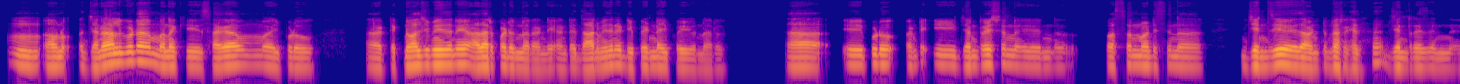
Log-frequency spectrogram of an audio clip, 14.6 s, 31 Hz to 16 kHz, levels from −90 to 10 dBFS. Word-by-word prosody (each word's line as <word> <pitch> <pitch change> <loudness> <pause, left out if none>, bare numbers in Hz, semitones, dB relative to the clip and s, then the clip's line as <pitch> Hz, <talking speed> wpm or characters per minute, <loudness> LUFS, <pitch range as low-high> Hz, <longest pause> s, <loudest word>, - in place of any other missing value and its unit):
హ్మ్. 125 -3 -1
అవును. 120 0 +2 0.3
జనాలు 140 +7 +7
గూడా 175 0 +6 0.2
మనకి 120 -1 0 0.2
సగం 125 +3 +4 0.3
ఇప్పుడు 115 +1 -5 0.7
ఆహ్, 110 -1 -2
టెక్నాలజీ 125 +4 +2
మీదనే 135 +1 +6
ఆధారపడి 120 0 +4
ఉన్నారండి. 105 -1 -5
అంటే 100 +1 -10
దాని 105 +1 +2
మీదనే 130 +2 0
డిపెండయిపోయి 110 -1 -3
ఉన్నారు. 100 0 -14 0.7
ఆహ్, 115 -1 +1 0.4
ఇప్పుడు 140 0 0 0.2
అంటే 120 - -10 0.2
ఈ - - -3 0.2
జనరేషన్ 135 +2 -2
యే - - -7
యందు 115 0 -13 0.4
ప్రస్తుతం 130 - -5
నడుస్తునా 120 0 -4 0.7
జన్‌జీ 125 +2 +3
ఏదో 120 -1 +5
అంటున్నారు 115 +1 -3
గదా! 110 +10 -7 0.2
జనరేషన్ 110 -1 -4
120 Hz, 125 wpm, -22 LUFS, 110-125 Hz, 0.7 s, జనాలు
